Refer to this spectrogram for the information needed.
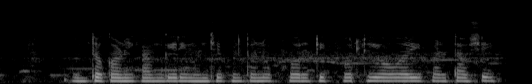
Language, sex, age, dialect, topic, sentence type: Marathi, male, 25-30, Northern Konkan, banking, statement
